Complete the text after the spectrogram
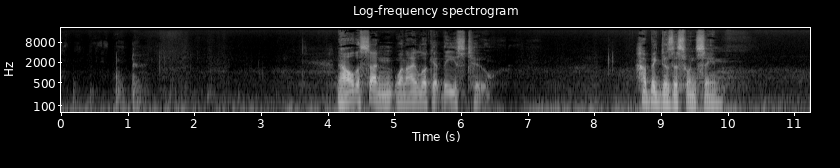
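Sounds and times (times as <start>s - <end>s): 
writing on a board: 0.0s - 1.8s
speech: 4.2s - 6.5s, 8.7s - 10.0s.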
